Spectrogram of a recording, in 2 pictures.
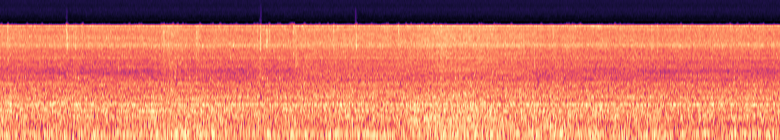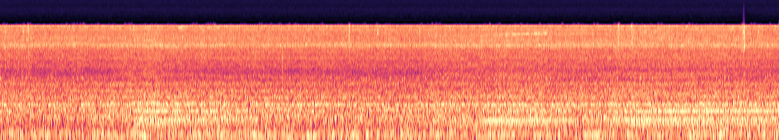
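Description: Semi truck cruising on a snow-covered highway, heard inside the cab: a steady low drone of the engine and tyres. A hum in the engine note shifts partway through.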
